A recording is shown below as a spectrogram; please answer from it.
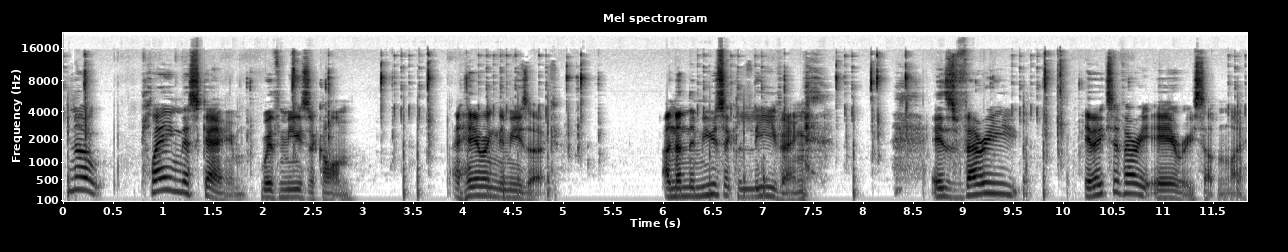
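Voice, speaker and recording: A man chats casually on a live game stream, musing and thinking out loud while he plays. His voice is a little high and creaky with big pitch swings, unhurried and full of long pauses, over slight background noise.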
